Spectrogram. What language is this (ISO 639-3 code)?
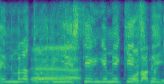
kaz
